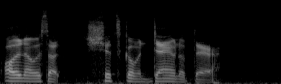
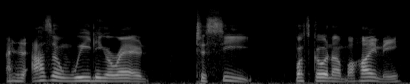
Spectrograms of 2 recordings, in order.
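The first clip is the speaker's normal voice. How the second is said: ordinary talk, nothing marked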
